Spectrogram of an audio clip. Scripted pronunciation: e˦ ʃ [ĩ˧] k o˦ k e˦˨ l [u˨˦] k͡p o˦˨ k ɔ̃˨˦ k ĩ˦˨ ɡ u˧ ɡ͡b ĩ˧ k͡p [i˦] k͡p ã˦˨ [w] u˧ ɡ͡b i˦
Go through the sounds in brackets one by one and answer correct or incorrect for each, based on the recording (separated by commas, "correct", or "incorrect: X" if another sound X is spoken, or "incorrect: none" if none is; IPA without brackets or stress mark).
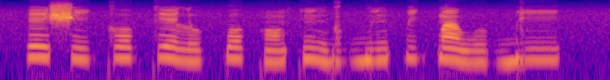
incorrect: i˧, correct, correct, correct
